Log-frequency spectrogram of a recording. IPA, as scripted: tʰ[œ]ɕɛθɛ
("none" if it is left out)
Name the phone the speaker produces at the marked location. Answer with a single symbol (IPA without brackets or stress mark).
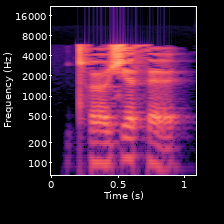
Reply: œ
